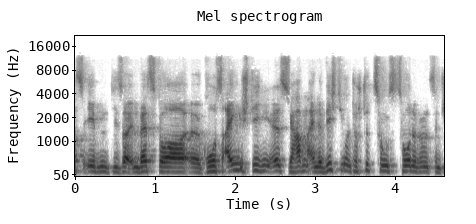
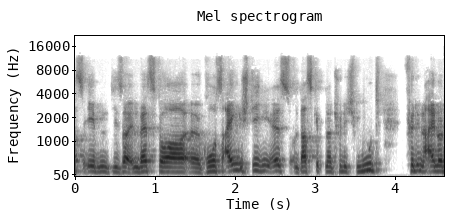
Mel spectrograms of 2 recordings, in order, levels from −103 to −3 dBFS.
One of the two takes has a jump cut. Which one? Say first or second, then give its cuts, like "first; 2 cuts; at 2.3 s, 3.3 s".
first; 1 cut; at 2.7 s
